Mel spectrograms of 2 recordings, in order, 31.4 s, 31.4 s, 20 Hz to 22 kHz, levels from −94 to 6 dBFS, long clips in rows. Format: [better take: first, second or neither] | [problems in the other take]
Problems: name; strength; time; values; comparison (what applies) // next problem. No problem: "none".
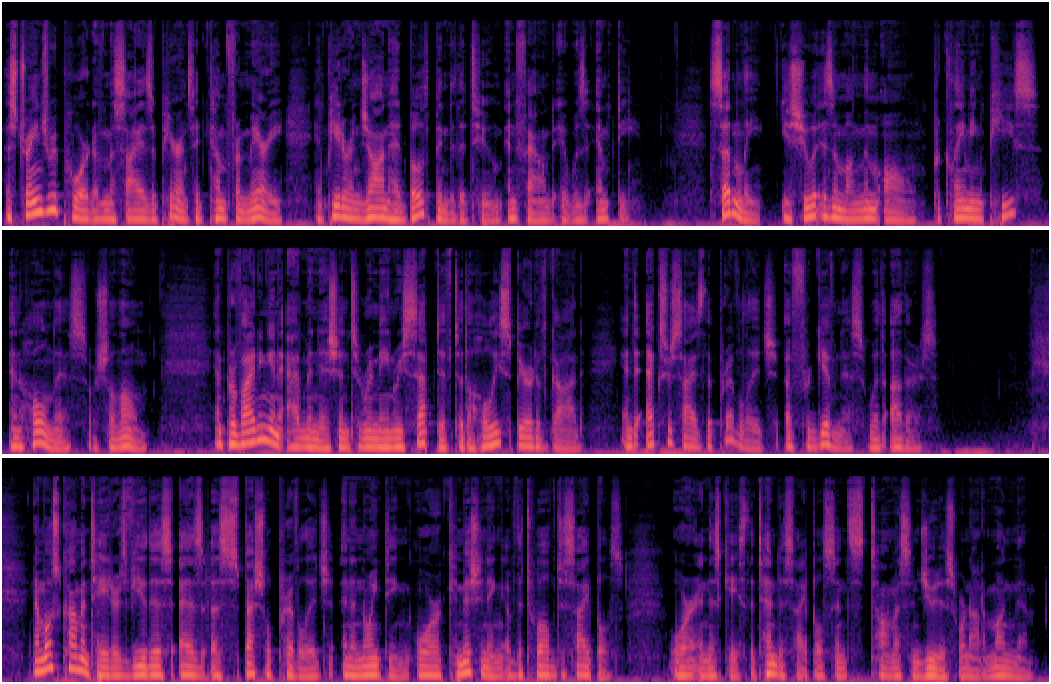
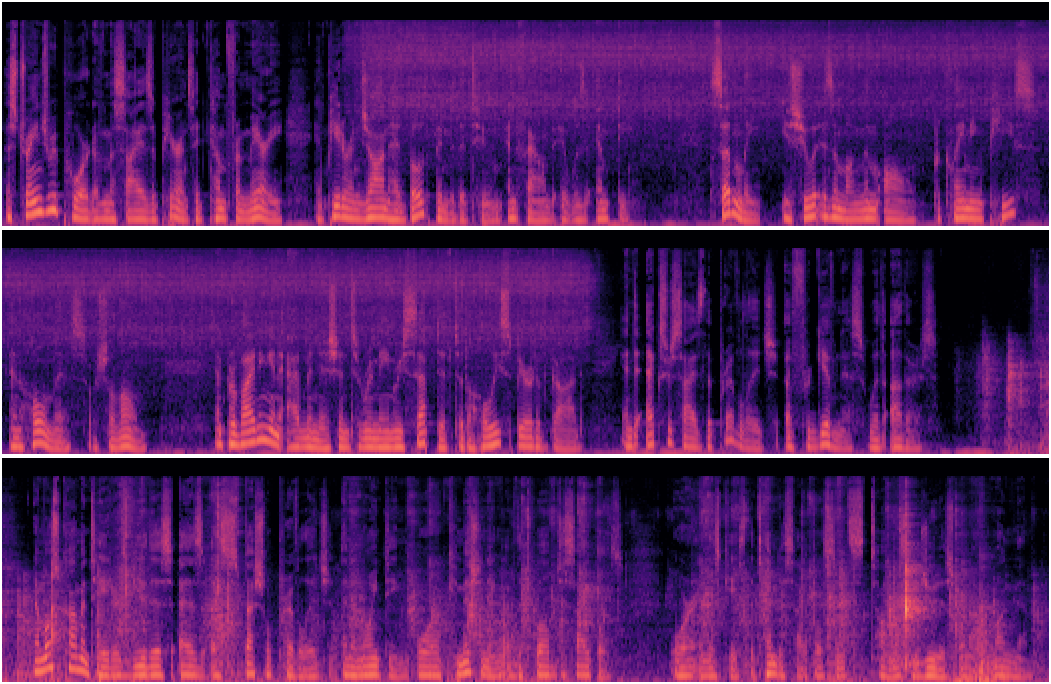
first | household noises; loud; throughout; 7 dB below the speech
